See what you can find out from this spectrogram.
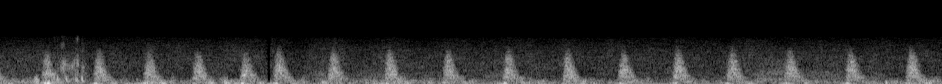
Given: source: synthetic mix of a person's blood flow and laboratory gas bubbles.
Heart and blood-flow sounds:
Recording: Doppler ultrasound of blood flow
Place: subclavian vein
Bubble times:
0.53-0.88 s: bubbles
From the record:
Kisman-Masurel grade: 212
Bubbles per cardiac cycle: several, 3 to 8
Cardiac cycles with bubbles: 1 to 10%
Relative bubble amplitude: moderate (0.250 to 0.450)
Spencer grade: 1 (occasional bubble signal discernible with the cardiac motion signal, with majority of cardiac periods free of bubbles)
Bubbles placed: anywhere in the cardiac cycle

